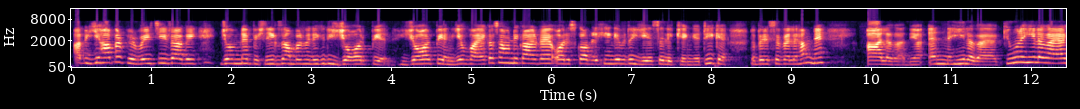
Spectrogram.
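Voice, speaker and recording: A woman's voice: fairly high pitch, a bit bright. Lo-fi woman teaching English grammar. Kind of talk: grammar lesson explaining articles. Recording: dull lo-fi recording.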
